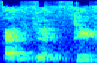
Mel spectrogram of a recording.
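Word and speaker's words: adjective: क्या बोलना है कि एडजेक्टिव ही होगा. क्या होगा बाबू? एडजेक्टिव ही होगा. हाँ देखिए, एडजेक्टिव लिखाता है बट इसका प्रोनाउंसिएशन क्या होता है? डी साइलेंट होता है.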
